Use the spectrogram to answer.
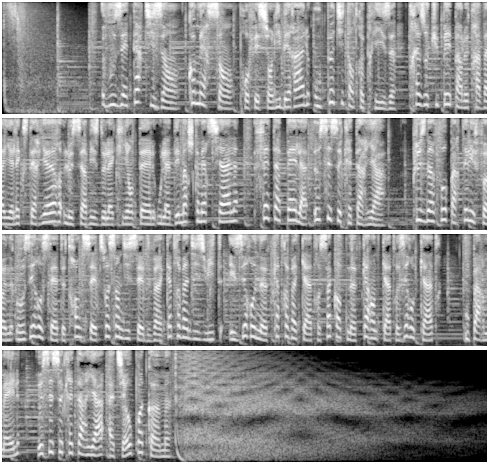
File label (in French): conseil promo Spot publicitaire radio; E.C. SECRÉTARIAT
